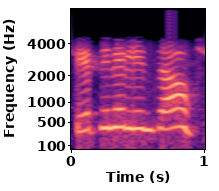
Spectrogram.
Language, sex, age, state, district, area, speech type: Nepali, female, 45-60, West Bengal, Alipurduar, urban, conversation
